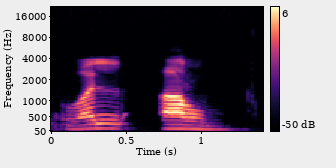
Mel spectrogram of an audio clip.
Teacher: والارض اس میں را بھی موٹی ہے اور آخر میں ضاد پر ہم ساکن کر کے پڑھیں گے تو ضاد کو بھی موٹا ہونا چاہیے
